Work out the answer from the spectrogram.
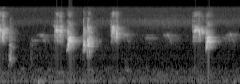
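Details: Jamnagar village house sparrows, chirping in paired and single bright notes, some dropping in pitch, spaced by short silences, with a final double chirp.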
